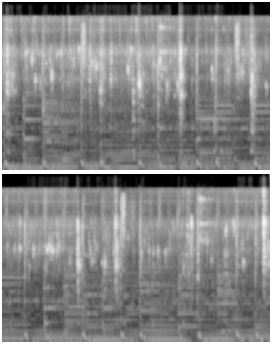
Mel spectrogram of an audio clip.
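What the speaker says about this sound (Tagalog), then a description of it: "Yan na po ang ating bawang mga kaibigan. Ginigisa ko na po." Garlic sautéing in hot cooking oil gives a steady, close, loud sizzle that runs without a break and has no talk over it.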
